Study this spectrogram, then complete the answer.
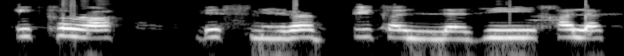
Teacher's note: जाल को सॉफ्टली अदा करें, हरूफ लिस्सिया है। रब्बिकल्लज़ी, जाल और जा में फर्क होता है।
